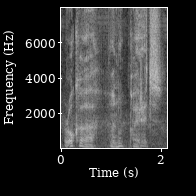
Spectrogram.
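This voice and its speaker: A man's voice: fairly low pitch, sing-song, takes it slowly, noisy background. A man playing a wary, seasoned alien resistance fighter in a video game, speaking seriously and with care. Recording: music behind the voice.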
